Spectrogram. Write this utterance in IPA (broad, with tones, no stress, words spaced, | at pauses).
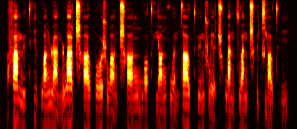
fä˥my˧˥t̪ʰi˥˩ pwɑ˧˥ŋ ɻa̰˨˩nɻwä˥ ʈ͡ʂʰɑ˧˥ʊ̯po˧˥ʊ̯ʂwɑ̰˨˩ŋʈ͡ʂʰɑ˧˥ŋ mwɔ˧˥t̪ʰjɑ˧˥ŋ xwə̰˨˩nt̪ɑ˥ʊ̯t̪ʰy˧˥n ʂwḛ˨˩ɪ̯ʈ͡ʂʰwa˥˩nt͡swa˥nʈ͡ʂʰɻ̩˨ t͡ɕjɑ˧˥ʊ̯t̪ʰi˧˥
